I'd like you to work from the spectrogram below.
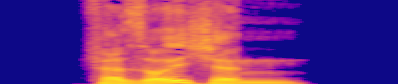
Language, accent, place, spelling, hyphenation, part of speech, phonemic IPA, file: German, Germany, Berlin, verseuchen, ver‧seu‧chen, verb, /fɛɐ̯ˈzɔʏ̯çən/, De-verseuchen.ogg
- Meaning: to contaminate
